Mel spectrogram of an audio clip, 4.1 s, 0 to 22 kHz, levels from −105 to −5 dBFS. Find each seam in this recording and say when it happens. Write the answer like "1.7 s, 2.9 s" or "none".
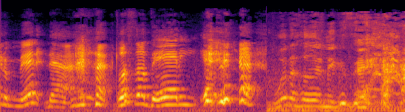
1.1 s, 2.7 s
